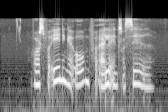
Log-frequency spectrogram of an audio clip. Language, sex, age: Danish, female, 38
